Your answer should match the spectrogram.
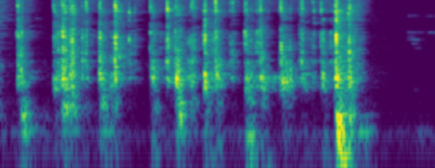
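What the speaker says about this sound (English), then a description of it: "I'm going to type it." Someone types on a computer keyboard, a close, distinct run of quick key clicks in uneven bursts for under three seconds, ending in silence.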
